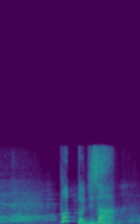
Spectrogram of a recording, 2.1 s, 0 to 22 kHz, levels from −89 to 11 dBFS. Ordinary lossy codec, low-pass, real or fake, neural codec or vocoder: none; none; fake; codec, 16 kHz, 1 kbps, X-Codec, HuBERT features, trained on general audio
